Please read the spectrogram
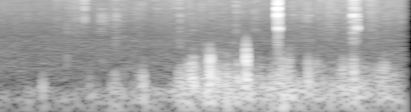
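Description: Agatized coral Clovis point being pressure flaked with an antler tool. From about a second in there is a scratchy grinding of antler on stone, with several sharp clicks as small flakes come off the edge.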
